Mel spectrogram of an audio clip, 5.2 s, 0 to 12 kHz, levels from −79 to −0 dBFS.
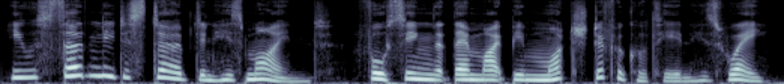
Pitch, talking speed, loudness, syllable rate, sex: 205 Hz, 195 wpm, -18 LUFS, 5.4 syllables/s, female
